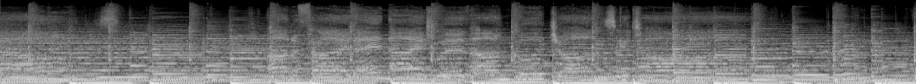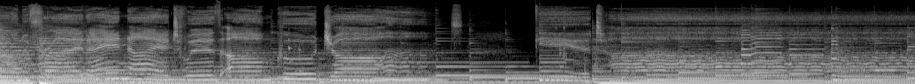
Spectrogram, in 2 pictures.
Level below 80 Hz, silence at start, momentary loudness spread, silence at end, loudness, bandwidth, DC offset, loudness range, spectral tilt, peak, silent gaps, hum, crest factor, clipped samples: -16 dBFS; 0 s; 7 LU; 0 s; -14 LUFS; 18 kHz; under 0.1%; 6 LU; -5.5 dB/octave; 0 dBFS; none; none; 12 dB; under 0.1%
